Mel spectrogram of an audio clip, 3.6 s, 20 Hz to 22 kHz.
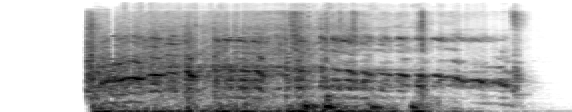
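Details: Long-dormant 283 small-block Chevy V8 in a Ford, rusted and previously stuck, after advancing distributor timing, electronic ignition: uneven cranking under three seconds with a few half-catches, close to firing but not running.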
